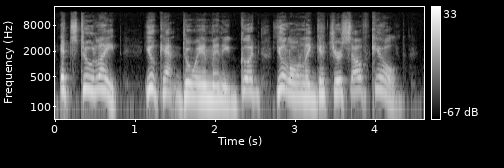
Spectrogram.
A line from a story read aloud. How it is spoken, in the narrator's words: the sergeant in charge yelled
